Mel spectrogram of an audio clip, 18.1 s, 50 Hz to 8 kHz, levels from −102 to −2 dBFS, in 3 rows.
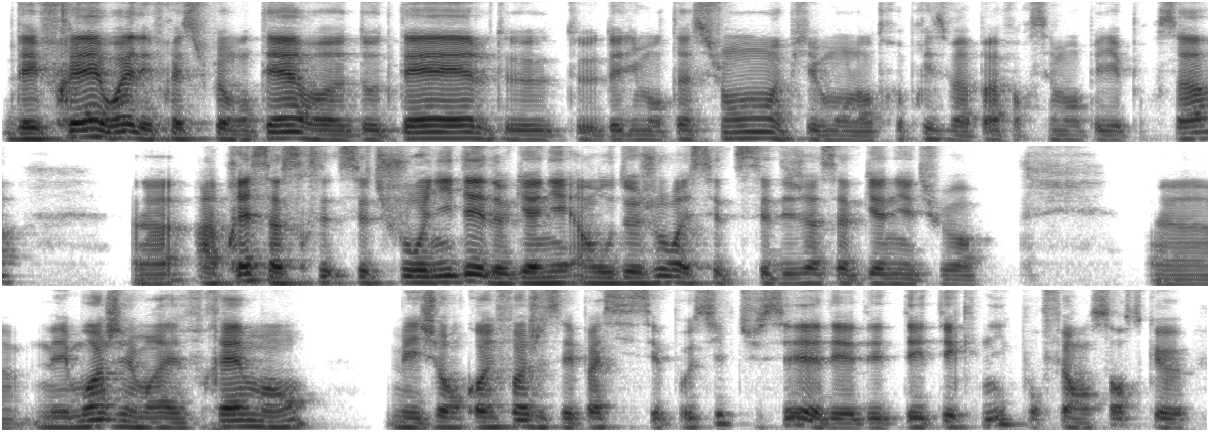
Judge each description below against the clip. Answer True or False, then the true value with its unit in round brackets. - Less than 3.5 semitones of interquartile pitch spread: False (3.9 semitones)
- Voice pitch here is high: False (115 Hz)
